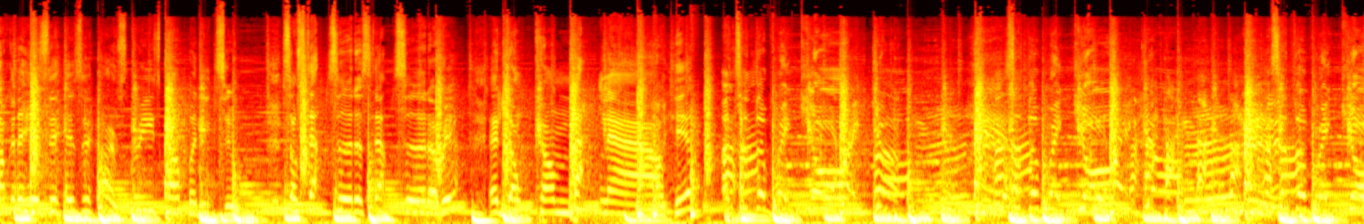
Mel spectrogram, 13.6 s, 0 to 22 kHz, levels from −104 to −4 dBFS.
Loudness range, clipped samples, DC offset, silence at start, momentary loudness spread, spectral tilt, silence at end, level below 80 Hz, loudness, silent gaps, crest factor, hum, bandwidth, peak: 2 LU; 0.7%; under 0.1%; 0 s; 6 LU; -6 dB/octave; 0 s; -14 dBFS; -11 LUFS; none; 10 dB; none; 17.5 kHz; 0 dBFS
